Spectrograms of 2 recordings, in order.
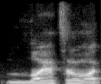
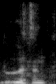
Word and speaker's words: Lytton: I mean, her character, Lady Lyoto, I don't know how you say her name, but yeah, she's very good, and she's Lady Lytton. Lady Lytton, thank you. Yes, Lytton.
